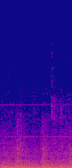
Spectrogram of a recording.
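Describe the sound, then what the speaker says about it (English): A model train rolls in a train simulator, a brief faint steady rumble of wheels on track. "I got the train all built up and we're rolling down into"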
